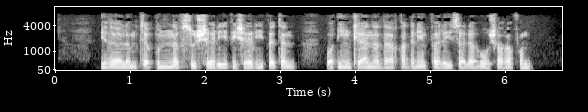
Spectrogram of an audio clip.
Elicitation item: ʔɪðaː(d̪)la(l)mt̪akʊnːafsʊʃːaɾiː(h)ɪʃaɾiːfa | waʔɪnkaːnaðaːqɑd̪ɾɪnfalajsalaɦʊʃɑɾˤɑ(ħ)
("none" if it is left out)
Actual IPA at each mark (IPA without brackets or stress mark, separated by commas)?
none, none, f, f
